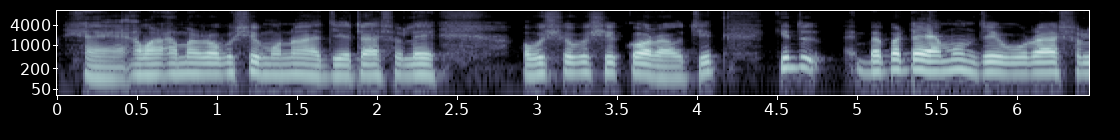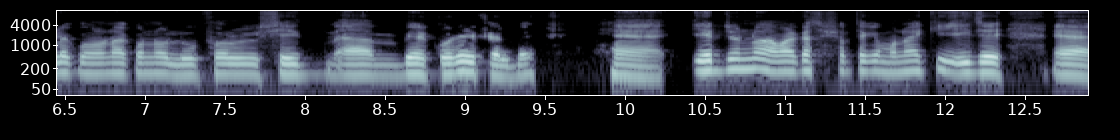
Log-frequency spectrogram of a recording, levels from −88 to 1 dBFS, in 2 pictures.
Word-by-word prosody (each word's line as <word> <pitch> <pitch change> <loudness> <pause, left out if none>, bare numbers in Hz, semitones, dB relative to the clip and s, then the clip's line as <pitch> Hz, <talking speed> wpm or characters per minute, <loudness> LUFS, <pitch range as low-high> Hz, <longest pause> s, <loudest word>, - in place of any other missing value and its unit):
হ্যাঁ, 120 -4 -4
আমার 140 +1 +3
আমার 150 +1 0
অবশ্যই 155 +2 -2
মনে 140 +1 -3
হয় 135 -2 +1
যে - - 0
এটা 135 +2 0
আসলে 140 0 -3 0.7
অবশ্যই, 145 +3 -1
অবশ্যই 155 0 -3
করা 140 -5 +6
উচিত। 150 +8 -4 0.4
কিন্তু 220 +1 0 0.2
অ্যা - - -18
ব্যাপারটা 190 +3 +4
এমন 185 +3 -1
যে 165 - +4 0.2
ওরা 155 +1 +4
আসলে 155 0 -4
কোন 150 - -2
না - - +1
কোন 150 0 -4 0.2
লুপহোল 135 +2 -2
রশিদ 140 0 -2 0.2
অ্যাম 135 -1 +1 0.2
বের 145 -1 +5
করেই 160 +3 +5
ফেলবে 135 0 0 0.5
হ্যাঁ 130 -3 0 0.3
এর 175 - +5
জন্য 195 +1 0
আমার 170 0 +3
কাছে 175 -1 -1
সবথেকে 170 0 -4
মনে 155 +1 -4
হয় 175 - -3
কি 195 - -4
এই 155 - +2
যে 160 - +7 0.4
আ - - +3
150 Hz, 190 wpm, -23 LUFS, 140-165 Hz, 0.7 s, যে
